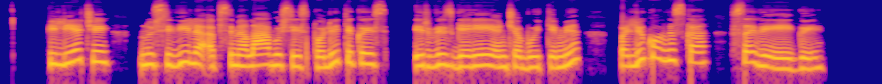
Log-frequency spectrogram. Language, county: Lithuanian, Alytus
